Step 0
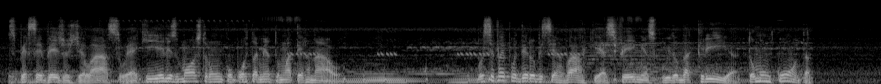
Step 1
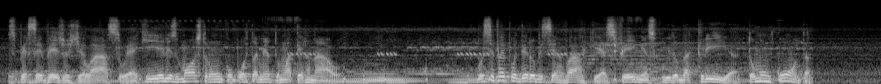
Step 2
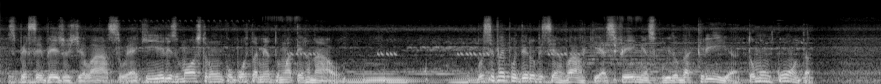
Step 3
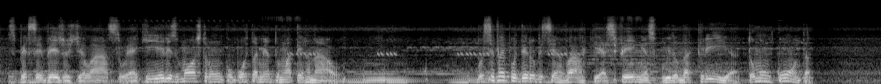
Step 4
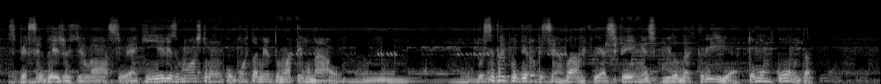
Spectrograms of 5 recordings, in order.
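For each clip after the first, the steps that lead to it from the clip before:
high shelf 6200 Hz -9 dB; in parallel at +3 dB: limiter -21 dBFS, peak gain reduction 10 dB; on the sum: gain +4.5 dB
ripple EQ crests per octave 1.2, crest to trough 7 dB; upward compressor, threshold -24 dBFS; gain +1.5 dB
upward expander 1.5:1, over -26 dBFS
echo 0.41 s -22.5 dB; stepped notch 7.6 Hz 280–2600 Hz; gain -7 dB

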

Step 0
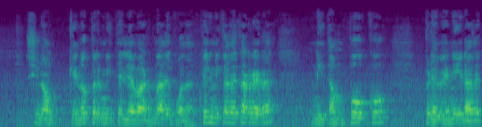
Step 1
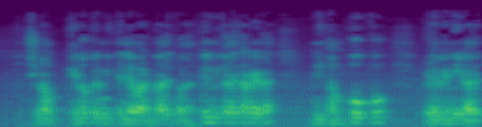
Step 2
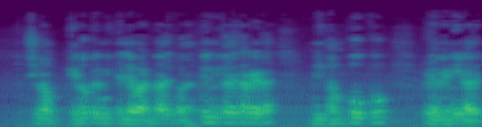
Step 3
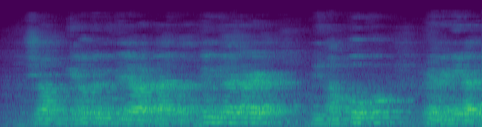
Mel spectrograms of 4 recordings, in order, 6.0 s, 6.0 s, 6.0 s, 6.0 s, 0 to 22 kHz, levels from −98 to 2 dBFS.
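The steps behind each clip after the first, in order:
time blur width 98 ms
notch 800 Hz, Q 12; gain -2.5 dB
non-linear reverb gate 0.44 s falling, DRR -1 dB; gain -4 dB

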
